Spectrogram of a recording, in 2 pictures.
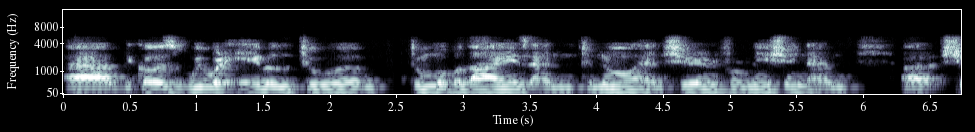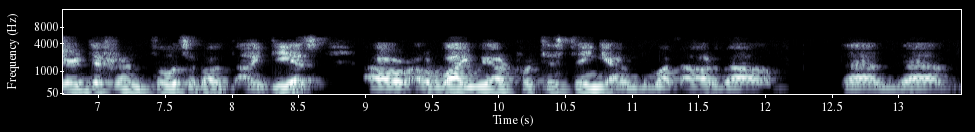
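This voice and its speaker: A man's voice: mid-range voice, little pitch movement, measured pace. A young man from Egypt, a graduate student answering interview questions hesitantly, with lots of fillers and restarts. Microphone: webcam mic. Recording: dull lo-fi webcam audio.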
